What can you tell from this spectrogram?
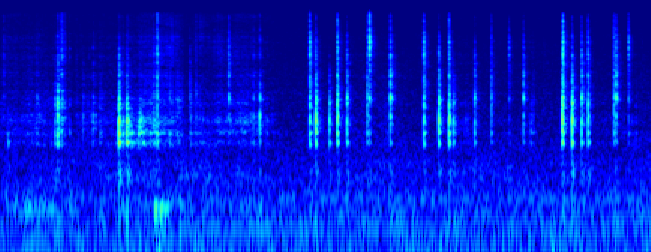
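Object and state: Clear phone case tapped with fingernails.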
